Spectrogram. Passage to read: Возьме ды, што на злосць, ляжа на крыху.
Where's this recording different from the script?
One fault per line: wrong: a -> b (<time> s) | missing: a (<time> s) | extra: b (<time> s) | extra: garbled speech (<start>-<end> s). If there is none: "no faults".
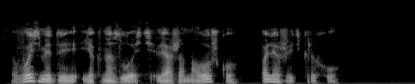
wrong: што -> як (0.9 s)
extra: ложку паляжыць (2.0 s)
